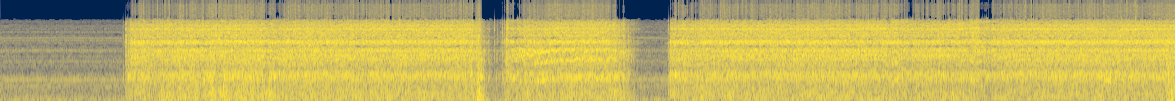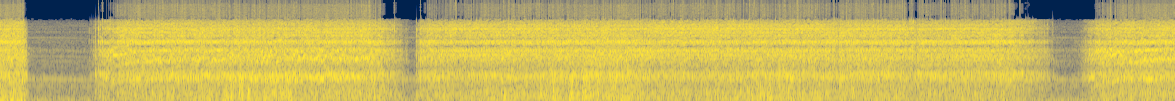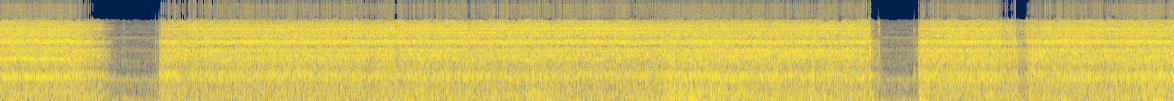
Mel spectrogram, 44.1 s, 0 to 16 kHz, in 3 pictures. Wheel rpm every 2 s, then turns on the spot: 20, 190, 190, 140, 140, 180, 180, 130, 180, 140, 200, 230, 210, 120, 170, 80, 200, 230, 230, 220, 120, 180.
30-32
